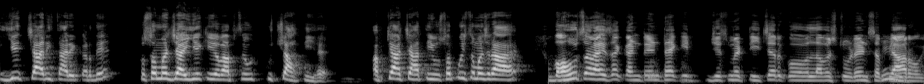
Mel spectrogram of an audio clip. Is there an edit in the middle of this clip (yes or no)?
yes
